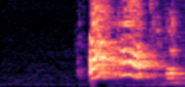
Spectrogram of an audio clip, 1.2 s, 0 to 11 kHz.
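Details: Six-week-old blenheim Cavalier King Charles Spaniel puppy, one of a small litter including Roman and Blue born November 14, 2022, in an indoor puppy pen overnight; a single sudden, high, strained whining yelp that wavers and trails off.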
